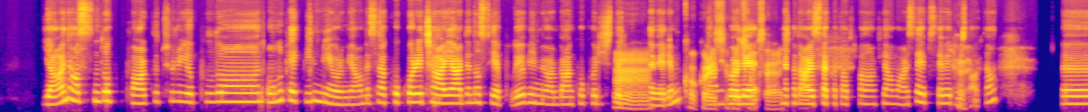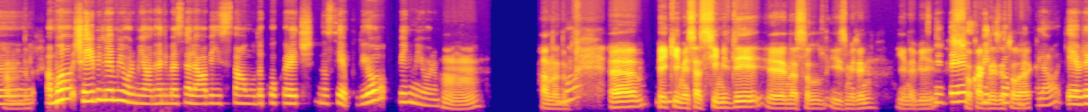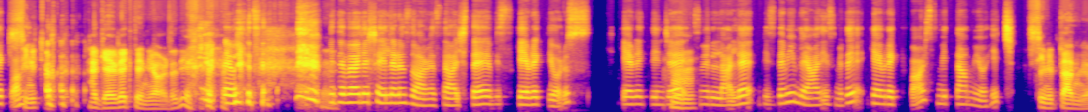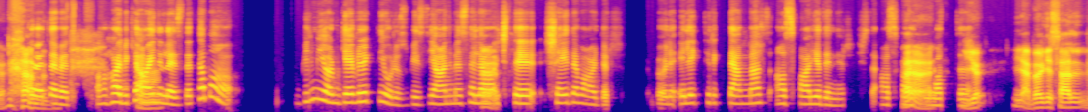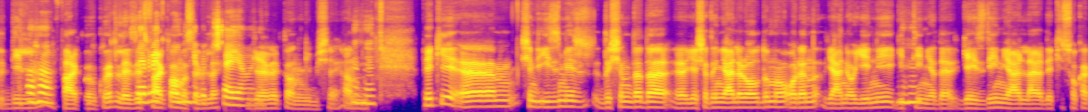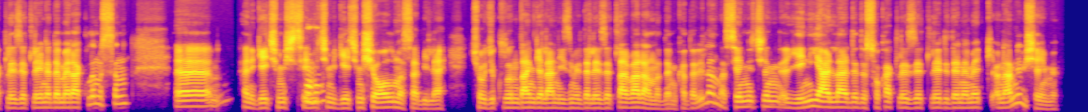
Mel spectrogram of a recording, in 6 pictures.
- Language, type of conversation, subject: Turkish, podcast, Sokak yemekleri senin için ne ifade ediyor ve en çok hangi tatları seviyorsun?
- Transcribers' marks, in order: other background noise; chuckle; laugh; laughing while speaking: "Evet"; chuckle; laughing while speaking: "değil mi? Evet"; chuckle; tapping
